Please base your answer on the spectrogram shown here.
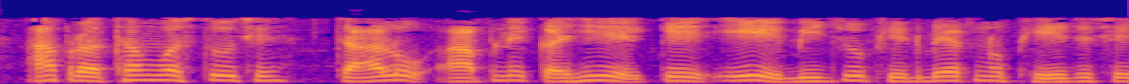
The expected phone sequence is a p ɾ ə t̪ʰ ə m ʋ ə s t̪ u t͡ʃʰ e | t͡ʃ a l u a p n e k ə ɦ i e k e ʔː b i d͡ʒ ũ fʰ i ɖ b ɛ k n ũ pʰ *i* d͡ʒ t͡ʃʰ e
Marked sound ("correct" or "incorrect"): incorrect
